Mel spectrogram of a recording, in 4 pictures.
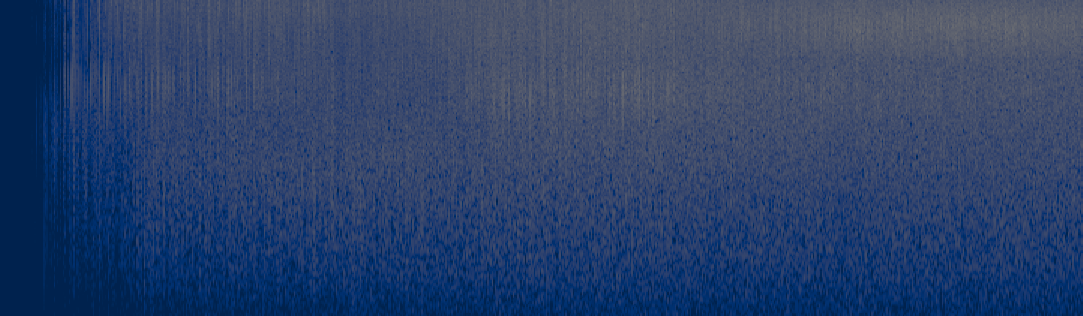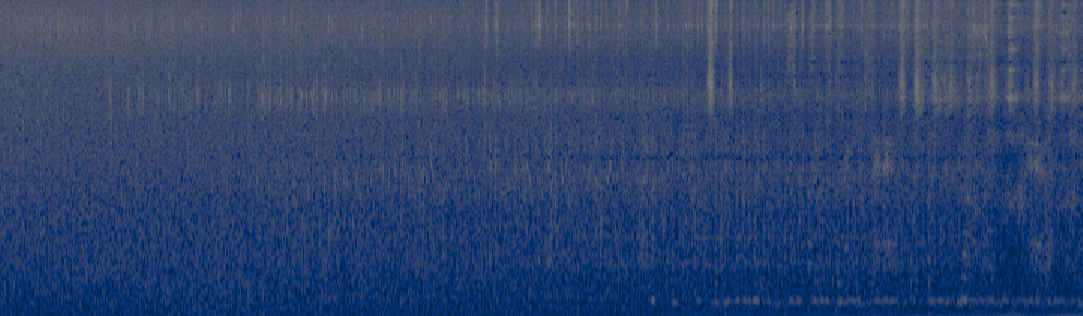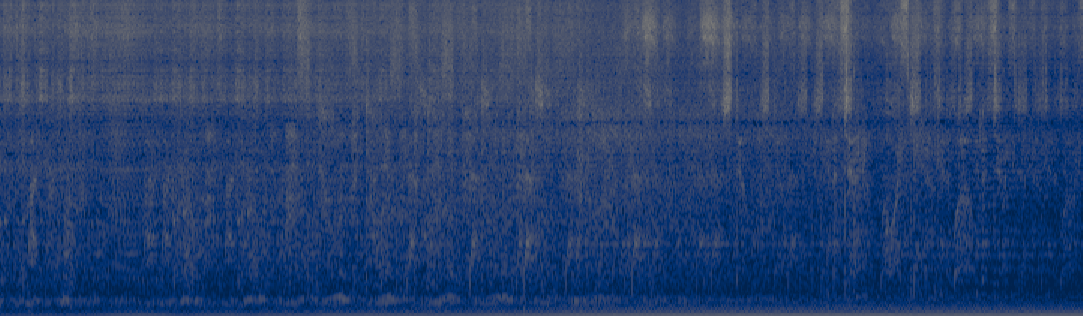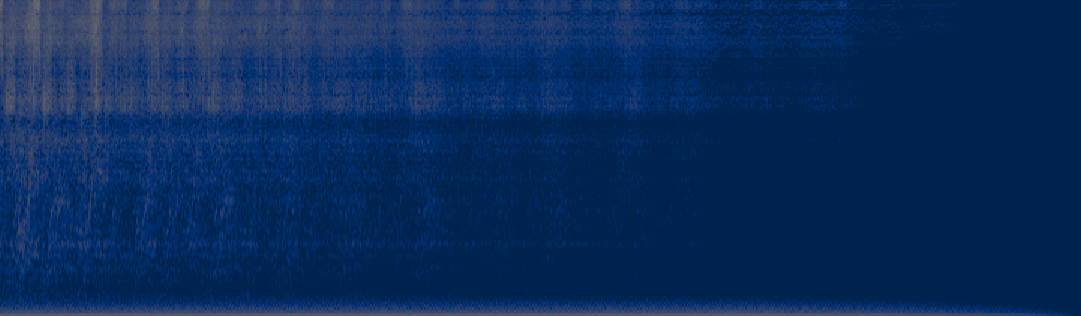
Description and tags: artificial rain made from granulated whispers condenses into recognisable speech fragments
air, granular, rain, voice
